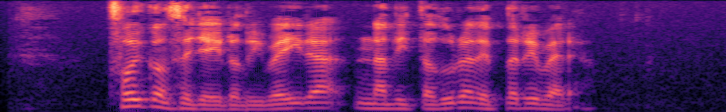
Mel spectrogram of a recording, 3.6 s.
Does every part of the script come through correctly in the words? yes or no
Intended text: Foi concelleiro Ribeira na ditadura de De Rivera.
yes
